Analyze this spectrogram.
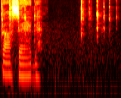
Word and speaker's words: Aced: Best of luck, Aced. That's how I pronounce my name.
